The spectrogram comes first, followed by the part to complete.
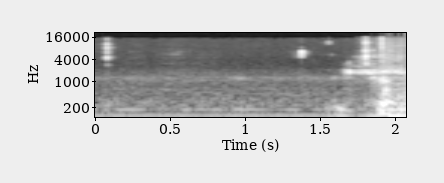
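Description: Quiet room tone with a single faint click of a computer input a little past halfway, then sound rising just before the end as keyboard use resumes.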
